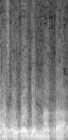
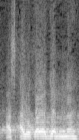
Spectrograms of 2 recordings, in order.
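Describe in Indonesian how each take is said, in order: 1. Kata terakhir berakhiran bunyi 'ata' jelas. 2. Kata terakhir berakhiran bunyi 'ah' pendek. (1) "Jangan as'alukal jannata, nah selamat" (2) "ada bahari orang nyambat bawa kop baca as'alukal jannah, lalu ditempelengnya"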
